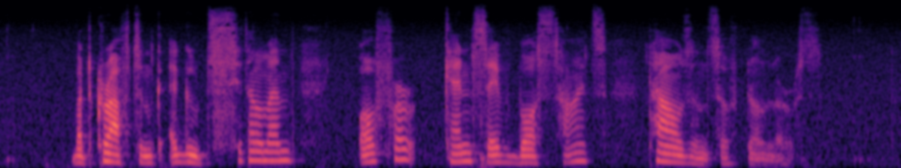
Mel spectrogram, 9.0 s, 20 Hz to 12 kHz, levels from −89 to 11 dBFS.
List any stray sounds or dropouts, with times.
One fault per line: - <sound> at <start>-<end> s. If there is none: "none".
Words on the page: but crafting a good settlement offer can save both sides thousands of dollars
none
